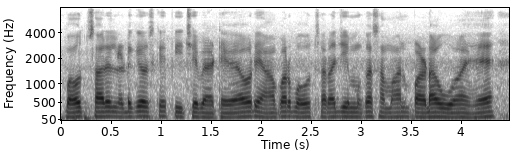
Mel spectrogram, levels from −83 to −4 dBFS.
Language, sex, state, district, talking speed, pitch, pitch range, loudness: Hindi, male, Uttar Pradesh, Shamli, 240 wpm, 120 Hz, 115-125 Hz, -18 LUFS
